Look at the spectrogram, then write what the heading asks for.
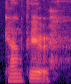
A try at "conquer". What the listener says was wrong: Remember, we don't want to say the Q-U. How do we pronounce it?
